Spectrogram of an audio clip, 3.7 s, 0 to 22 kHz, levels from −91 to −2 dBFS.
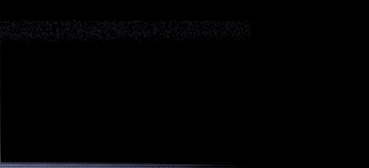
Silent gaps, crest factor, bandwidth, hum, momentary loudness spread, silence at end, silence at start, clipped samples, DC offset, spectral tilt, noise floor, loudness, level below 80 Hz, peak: none; 18 dB; 19.5 kHz; none; 15 LU; 1.65 s; 0 s; under 0.1%; under 0.1%; -9 dB/octave; -80 dBFS; -56 LUFS; -60 dBFS; -38 dBFS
